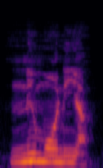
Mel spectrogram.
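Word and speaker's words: pneumonia: तीसरा है न्यूमोनिया। ये बहुत घातक रोग है। इसका स्पेलिंग लेकिन पी से है, PNEU, यहाँ पी साइलेंट है।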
